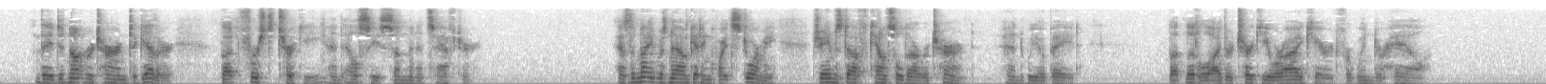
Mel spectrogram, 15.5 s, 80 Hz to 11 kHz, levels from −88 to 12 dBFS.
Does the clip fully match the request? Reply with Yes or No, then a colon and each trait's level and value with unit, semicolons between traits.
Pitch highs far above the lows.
No: average, 3.6 semitones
